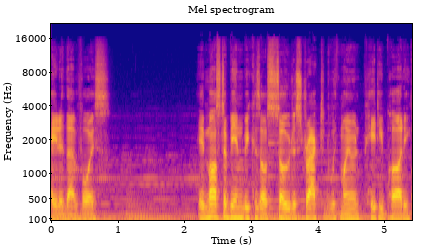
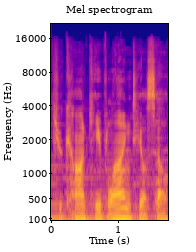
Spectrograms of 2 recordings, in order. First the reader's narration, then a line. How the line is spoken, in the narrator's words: A part of me whispered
